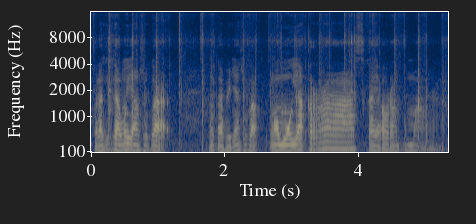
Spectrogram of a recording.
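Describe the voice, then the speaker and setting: A man's voice: medium pitch, steady tone, normal speed, creaky, background noise. A man giving a casual tarot general reading, talking straight to the listener and repeating phrases. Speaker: tarot reader.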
